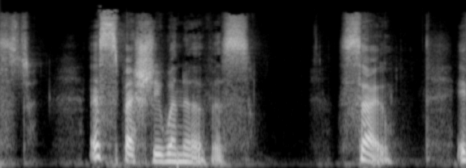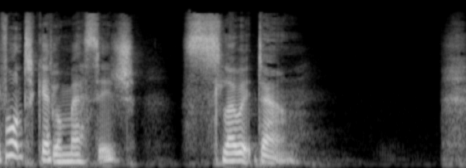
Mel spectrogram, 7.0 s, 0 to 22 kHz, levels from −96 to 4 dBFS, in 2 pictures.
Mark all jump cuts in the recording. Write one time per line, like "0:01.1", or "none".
0:01.3
0:03.5
0:03.9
